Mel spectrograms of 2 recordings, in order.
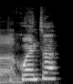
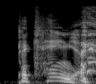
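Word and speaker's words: pequeña: What is it? Pequenta? – Pequena.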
